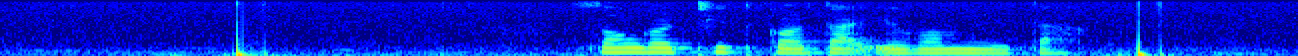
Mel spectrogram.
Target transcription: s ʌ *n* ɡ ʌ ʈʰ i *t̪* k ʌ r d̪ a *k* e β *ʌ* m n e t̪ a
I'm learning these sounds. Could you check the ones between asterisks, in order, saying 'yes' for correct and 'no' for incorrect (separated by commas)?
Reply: no, yes, no, yes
